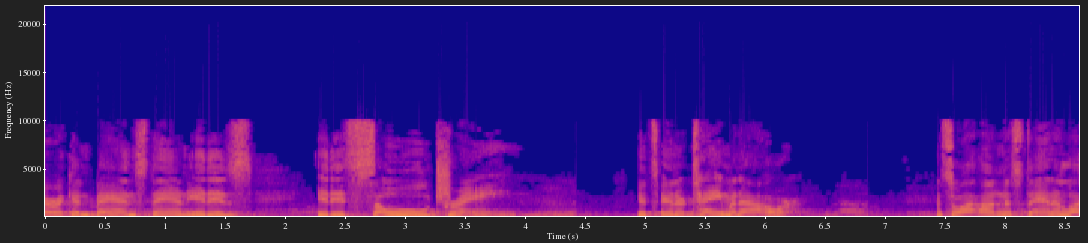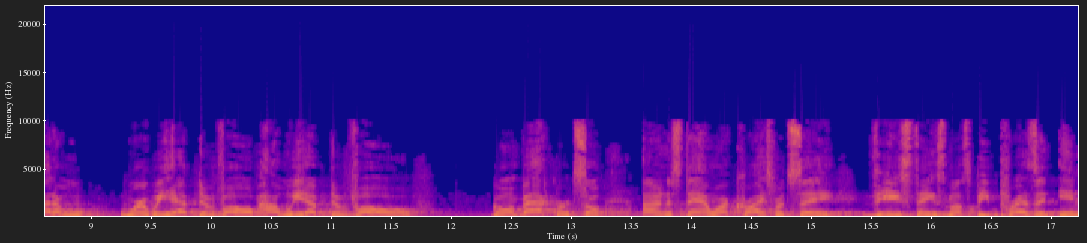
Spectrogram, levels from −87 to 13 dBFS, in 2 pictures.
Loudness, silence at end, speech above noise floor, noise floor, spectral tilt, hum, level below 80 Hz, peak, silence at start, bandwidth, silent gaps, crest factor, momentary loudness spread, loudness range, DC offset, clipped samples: -27 LUFS; 0 s; 22 dB; -49 dBFS; -4 dB/octave; none; -56 dBFS; -16 dBFS; 0 s; 10.5 kHz; none; 12 dB; 11 LU; 3 LU; under 0.1%; under 0.1%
